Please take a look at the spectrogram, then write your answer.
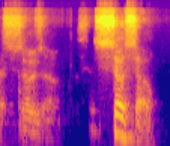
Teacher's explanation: You can say that they merge, but actually that voiced sound from the zeta drops out, and you just get the sigma right here.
